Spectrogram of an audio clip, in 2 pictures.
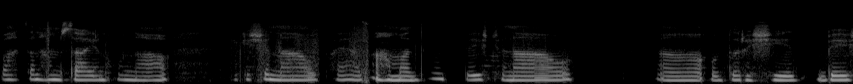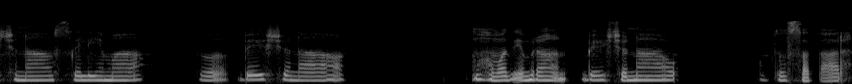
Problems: constant background noise, low volume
